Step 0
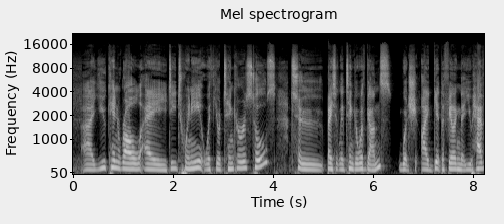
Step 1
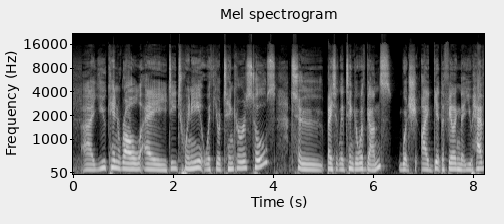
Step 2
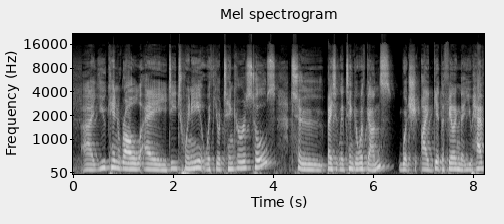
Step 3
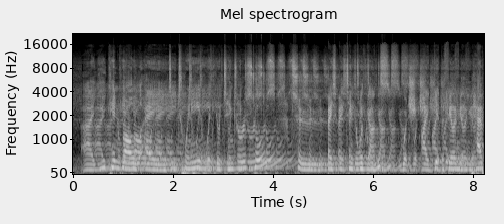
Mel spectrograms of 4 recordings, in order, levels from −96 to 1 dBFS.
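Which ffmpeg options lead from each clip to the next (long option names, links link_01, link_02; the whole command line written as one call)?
ffmpeg -i in.wav -af "acontrast=50" out.wav
ffmpeg -i in.wav -filter_complex "[0:a]asplit=2[link_01][link_02];[link_02]adelay=89,lowpass=frequency=1000:poles=1,volume=-13.5dB,asplit=2[link_03][link_04];[link_04]adelay=89,lowpass=frequency=1000:poles=1,volume=0.31,asplit=2[link_05][link_06];[link_06]adelay=89,lowpass=frequency=1000:poles=1,volume=0.31[link_07];[link_01][link_03][link_05][link_07]amix=inputs=4:normalize=0" out.wav
ffmpeg -i in.wav -af "aecho=1:1:209|418|627|836|1045|1254:0.501|0.256|0.13|0.0665|0.0339|0.0173,volume=-5dB" out.wav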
